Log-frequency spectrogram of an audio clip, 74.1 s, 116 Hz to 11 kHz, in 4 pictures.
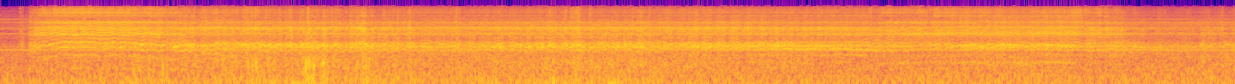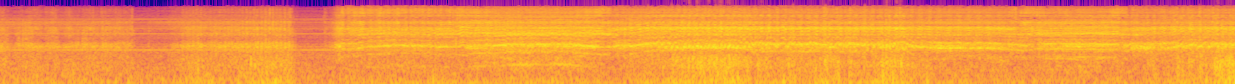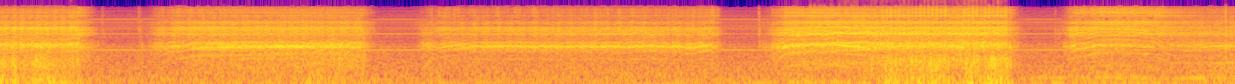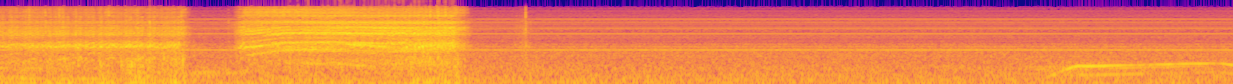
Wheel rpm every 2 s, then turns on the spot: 50, 50, 40, 40, 40, 50, 50, 50, 30, 20, 20, 30, 80, 70, 70, 70, 70, 60, 50, 30, 60, 30, 50, 50, 60, 70, 50, 50, 50, 40, 90, 10, 0, 0, 0, 0, 0.
20-22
